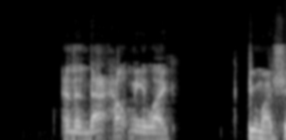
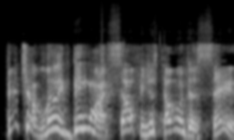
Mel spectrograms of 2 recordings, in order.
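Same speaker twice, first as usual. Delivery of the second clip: exasperated retort; 10 semitones higher than usual. Retold or imitated. Retelling his own exasperated reply.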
